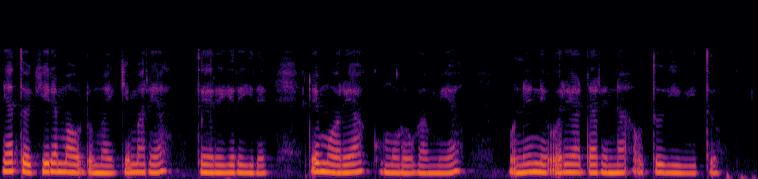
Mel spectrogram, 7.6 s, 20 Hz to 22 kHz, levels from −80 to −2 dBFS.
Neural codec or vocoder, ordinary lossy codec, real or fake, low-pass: none; none; real; 7.2 kHz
